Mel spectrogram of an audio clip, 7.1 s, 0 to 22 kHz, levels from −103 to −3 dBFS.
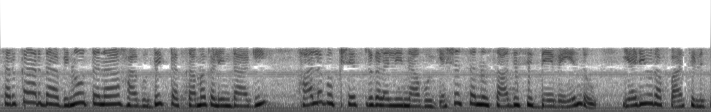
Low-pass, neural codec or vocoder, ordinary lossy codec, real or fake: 3.6 kHz; none; AAC, 24 kbps; real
